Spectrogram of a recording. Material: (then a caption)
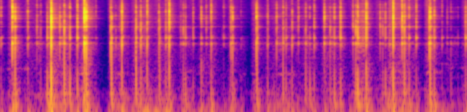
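Glass. Long nails tap quickly on the glass body of a full jar of marmalade. The result is a rapid, irregular run of bright, clicky taps with very short ring and little low end.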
